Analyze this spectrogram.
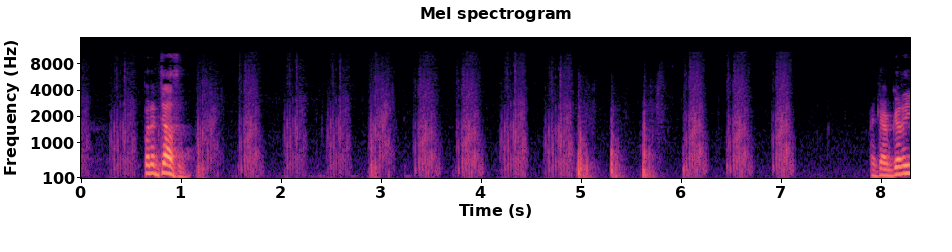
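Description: Quick footsteps crunch through snow.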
